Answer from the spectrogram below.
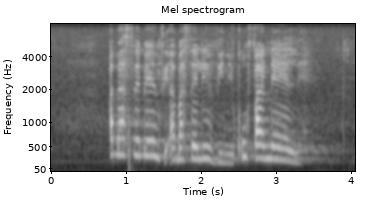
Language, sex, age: Zulu, female, 17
